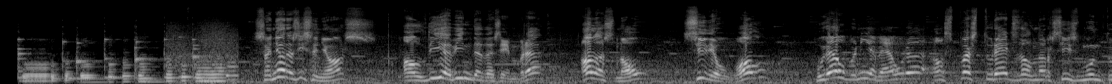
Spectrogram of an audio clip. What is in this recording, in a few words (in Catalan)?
Pastorets Radio; Pastorets Monturiol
